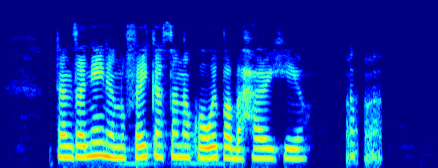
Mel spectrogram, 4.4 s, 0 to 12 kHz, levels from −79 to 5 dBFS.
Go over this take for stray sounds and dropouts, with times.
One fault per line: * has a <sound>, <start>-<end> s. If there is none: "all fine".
* has a laugh, 3.5-3.8 s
